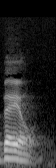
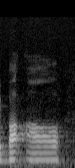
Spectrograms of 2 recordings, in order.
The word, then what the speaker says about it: Baal: Baal. For those of you who are technical, the pronunciation is probably Baal, but most people say Baal.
